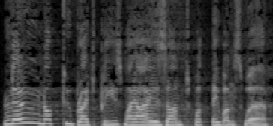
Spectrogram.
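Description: A man voicing an ancient, scornful ghostly alien great-grandfather from a comic science fiction story, screechy and rasping, snappish and pompous. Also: high-pitched, big pitch swings, long reverb tail, pitched above the performer's own voice. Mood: querulous. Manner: snappish, drawn-out, withering, pompous.

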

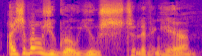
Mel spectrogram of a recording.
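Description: A man voicing an inquisitive, learned gentleman in an audiobook, formal and precise, questioning life aboard ship. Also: medium pitch, huge pitch swings, fairly quick, slightly rough, dry recording, studio quality, pitched above the performer's own voice, full character voice. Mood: courteous, curious. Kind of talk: audiobook character acting.

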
